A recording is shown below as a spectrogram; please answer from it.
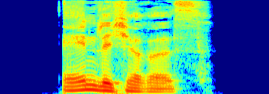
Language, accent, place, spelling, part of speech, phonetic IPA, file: German, Germany, Berlin, ähnlicheres, adjective, [ˈɛːnlɪçəʁəs], De-ähnlicheres.ogg
- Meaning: strong/mixed nominative/accusative neuter singular comparative degree of ähnlich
